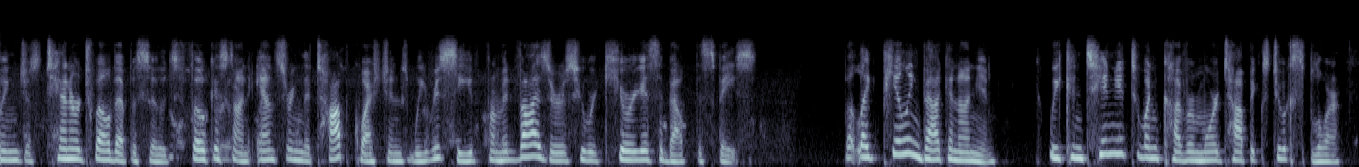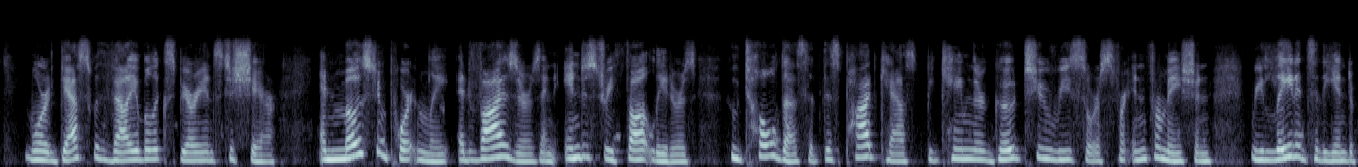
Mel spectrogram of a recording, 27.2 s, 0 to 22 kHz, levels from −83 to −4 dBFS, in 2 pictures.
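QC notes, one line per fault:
0.1–1.3 s and 2.74–7.94 s, echo leak: a faint copy of the speech trails it by 386 ms at about 30 dB down, likely loudspeaker pickup the far end's canceller missed. On a spectrogram, ghost harmonics repeat the speech pattern, offset by 386 ms and capped at 8 kHz like the rest.
1.34–5.02 s, speech suppressed in double talk: the talker dips by up to about 20 dB in bursts totalling roughly 2 s, likely the canceller ducking both sides during overlap. The waveform shows notched envelope gaps in those stretches.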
